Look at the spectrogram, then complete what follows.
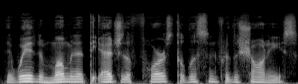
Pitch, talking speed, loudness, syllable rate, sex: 115 Hz, 300 wpm, -20 LUFS, 7.4 syllables/s, male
